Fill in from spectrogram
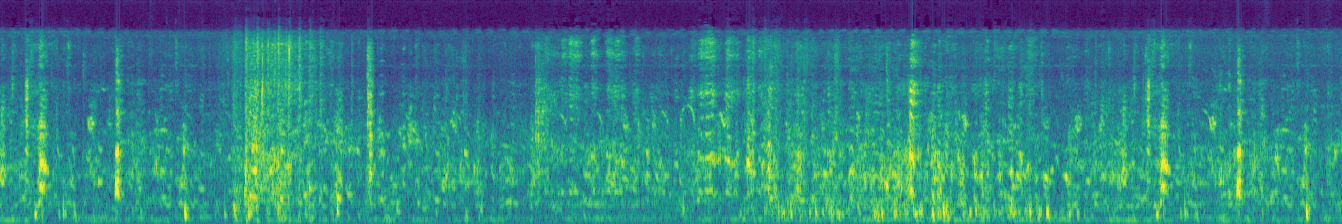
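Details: Mixed free-range flock of Ga Noi, Ga Tre bantam and crossbred chickens roaming a wide yard by day, foraging for insects and greens; many overlapping short clucks and squawks from several birds at once, with sharp bursts around the middle.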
